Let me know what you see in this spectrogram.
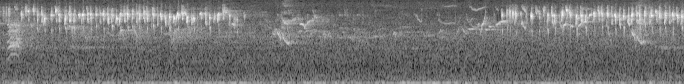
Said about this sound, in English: I've had a bit of a listen to the recording you sent me from Walleye Creek. And there's a lot going on there. There's a lot of birds. But the ones I could pick out were variegated fairy wren,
